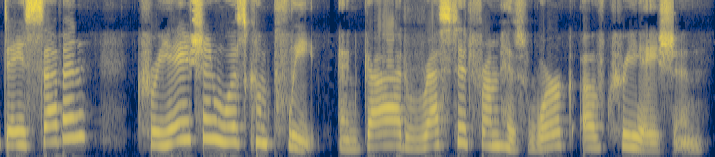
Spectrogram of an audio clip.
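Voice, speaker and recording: A woman hosting a children's storytime, reading a picture book aloud with expressive, sing-song storytelling. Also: fairly high pitch, very slow. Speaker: storytime host.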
